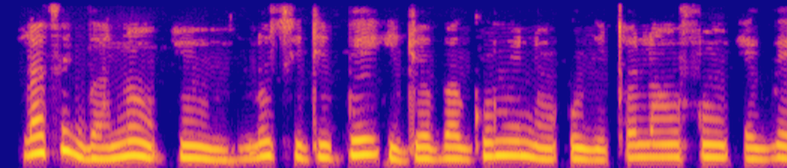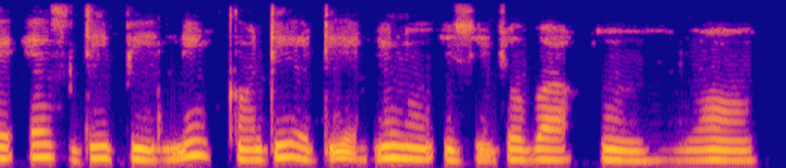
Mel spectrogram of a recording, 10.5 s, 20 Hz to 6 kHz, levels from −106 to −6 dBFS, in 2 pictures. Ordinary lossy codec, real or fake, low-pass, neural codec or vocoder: none; real; 5.4 kHz; none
